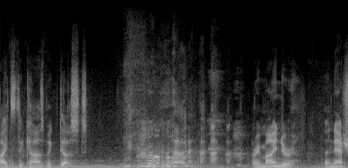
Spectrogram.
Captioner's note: chuckle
